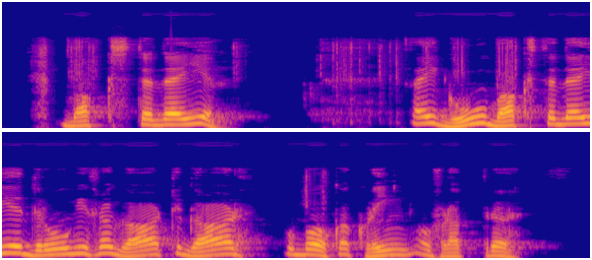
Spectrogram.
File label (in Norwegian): "bakstedeie", Numedalsmål; Substantiv hokjønn; Ei go bakstedeie drog frå gaL til gaL o båka kling o flatbrø.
